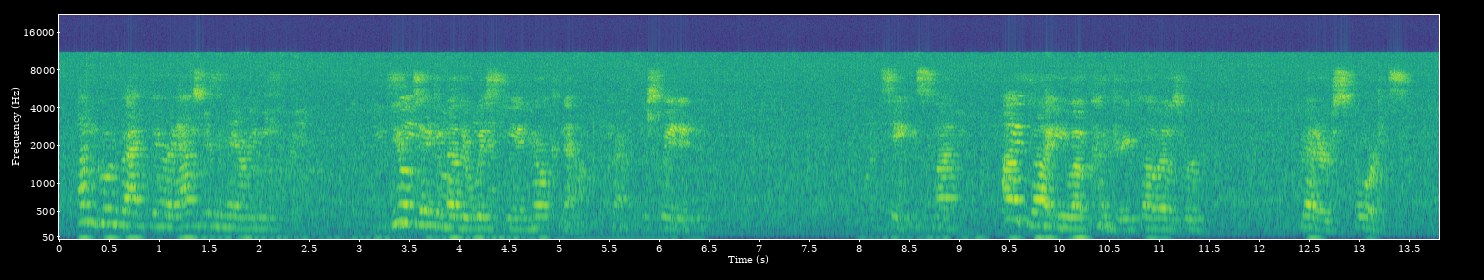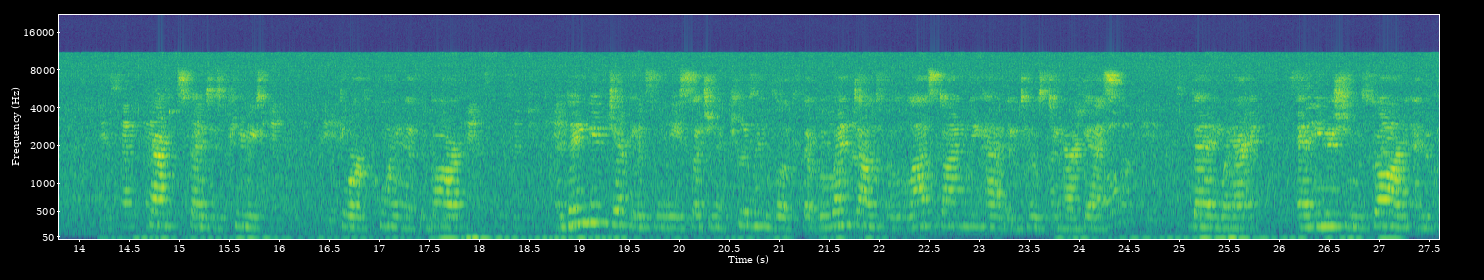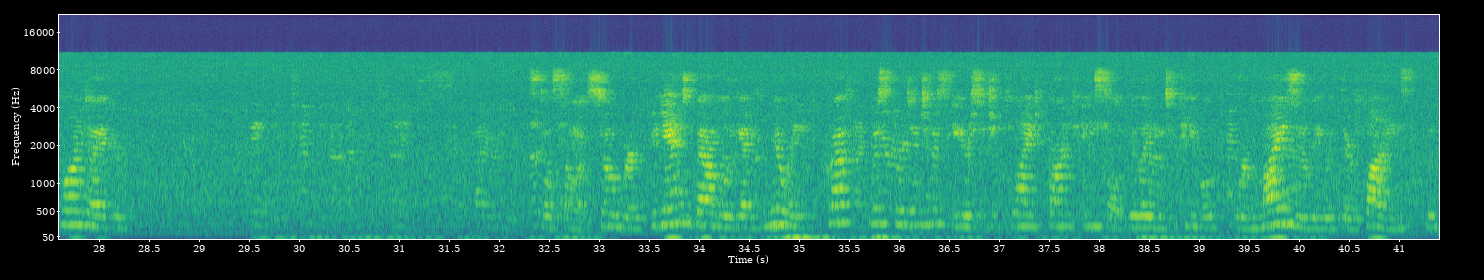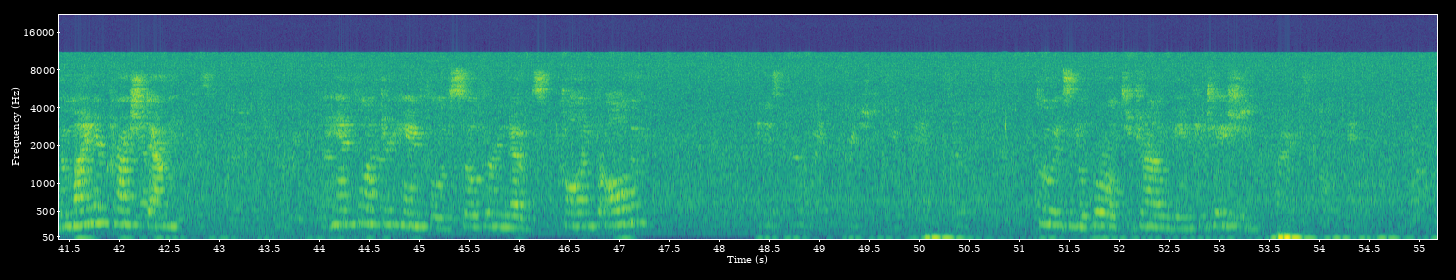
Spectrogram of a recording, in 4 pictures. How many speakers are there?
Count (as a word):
two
